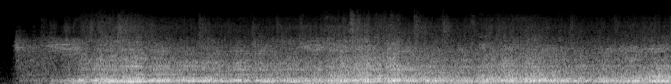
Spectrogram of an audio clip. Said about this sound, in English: Right, we're ready now for launching. So the mechanic there will get the engines going and then we'll launch the boat down the slip.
